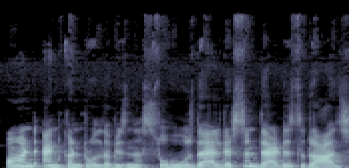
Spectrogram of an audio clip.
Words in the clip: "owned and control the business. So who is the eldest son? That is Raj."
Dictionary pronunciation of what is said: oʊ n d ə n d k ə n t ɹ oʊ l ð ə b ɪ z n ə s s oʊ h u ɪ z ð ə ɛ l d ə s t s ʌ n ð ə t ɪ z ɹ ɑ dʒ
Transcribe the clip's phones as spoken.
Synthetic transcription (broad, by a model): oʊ n d ə n d k ə n t ɹ oʊ l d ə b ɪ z n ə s s oʊ h u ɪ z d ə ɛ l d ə t s ʌ n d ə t ɪ z ɹ ɑ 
